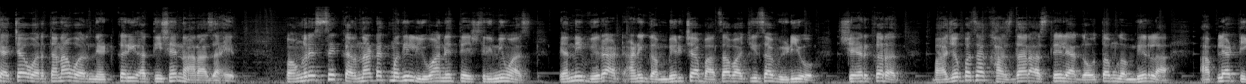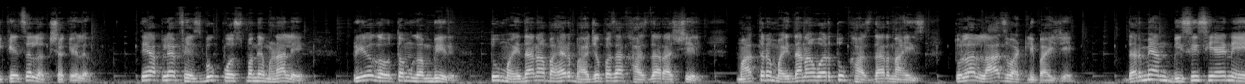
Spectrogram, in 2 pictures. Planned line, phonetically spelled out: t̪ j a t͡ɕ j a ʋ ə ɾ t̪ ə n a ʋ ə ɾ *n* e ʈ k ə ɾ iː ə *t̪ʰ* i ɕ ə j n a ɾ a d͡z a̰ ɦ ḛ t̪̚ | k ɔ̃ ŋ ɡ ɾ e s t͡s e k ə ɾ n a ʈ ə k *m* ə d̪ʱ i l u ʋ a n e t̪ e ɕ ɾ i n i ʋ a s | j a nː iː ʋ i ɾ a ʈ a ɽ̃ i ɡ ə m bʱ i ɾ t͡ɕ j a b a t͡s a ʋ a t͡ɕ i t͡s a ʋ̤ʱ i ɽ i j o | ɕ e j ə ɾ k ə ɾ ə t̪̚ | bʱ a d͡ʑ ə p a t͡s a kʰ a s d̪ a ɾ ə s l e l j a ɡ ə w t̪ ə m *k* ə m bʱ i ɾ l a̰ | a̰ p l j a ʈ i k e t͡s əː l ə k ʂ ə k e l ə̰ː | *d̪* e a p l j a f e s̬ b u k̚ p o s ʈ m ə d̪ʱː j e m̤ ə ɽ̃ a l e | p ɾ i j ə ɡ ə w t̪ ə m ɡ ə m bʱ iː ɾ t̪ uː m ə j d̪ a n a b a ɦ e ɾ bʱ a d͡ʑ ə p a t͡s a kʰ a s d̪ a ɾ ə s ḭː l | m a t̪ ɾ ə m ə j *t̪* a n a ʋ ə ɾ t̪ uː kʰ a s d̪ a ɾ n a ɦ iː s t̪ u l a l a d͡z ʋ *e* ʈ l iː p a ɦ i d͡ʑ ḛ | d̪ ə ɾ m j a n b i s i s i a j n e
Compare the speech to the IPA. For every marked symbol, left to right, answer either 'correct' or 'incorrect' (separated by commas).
correct, incorrect, correct, incorrect, incorrect, incorrect, incorrect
